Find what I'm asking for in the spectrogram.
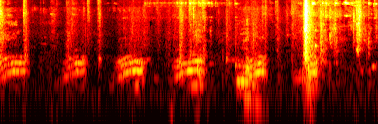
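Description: Pigeons coo in a series of low, throaty bursts, several rolling calls close by with short pauses between them.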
